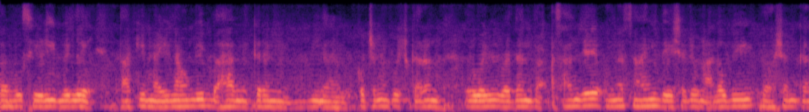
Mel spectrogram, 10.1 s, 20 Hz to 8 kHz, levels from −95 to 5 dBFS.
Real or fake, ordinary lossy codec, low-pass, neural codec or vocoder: fake; Opus, 64 kbps; 7.2 kHz; codec, 16 kHz, 2 kbps, FreqCodec, smaller model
